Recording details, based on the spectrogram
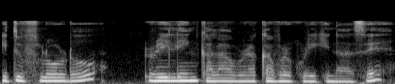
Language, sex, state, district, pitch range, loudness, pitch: Nagamese, male, Nagaland, Kohima, 145-170 Hz, -14 LUFS, 160 Hz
